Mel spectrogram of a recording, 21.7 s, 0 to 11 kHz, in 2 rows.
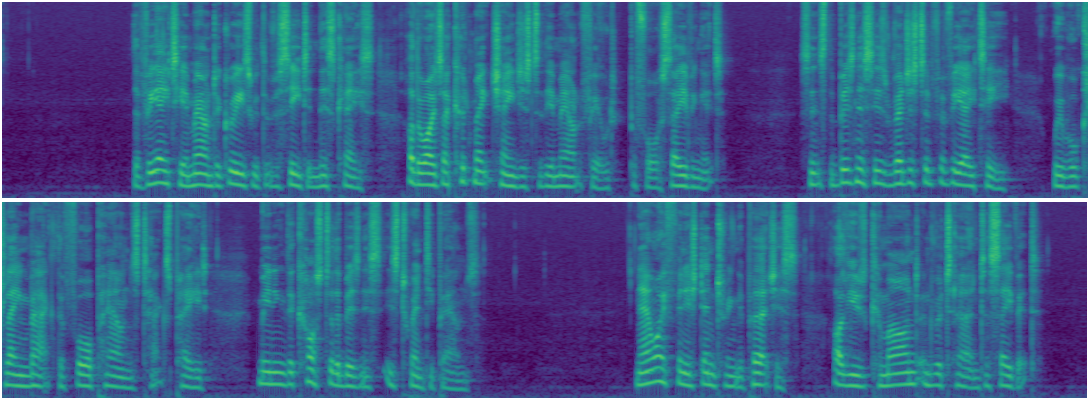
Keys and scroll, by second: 0.5 Down, 1.9 Return, 20.2 super+Return.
